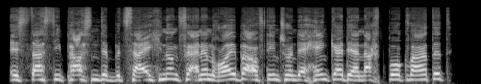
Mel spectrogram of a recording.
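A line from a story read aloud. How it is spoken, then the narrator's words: Called out. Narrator (German): rief er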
